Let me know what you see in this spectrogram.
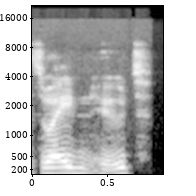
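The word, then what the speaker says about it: Bezuidenhout: decent like that's a good combo here but zweden hoot is how you say the the other name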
